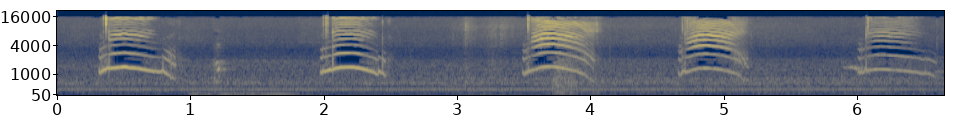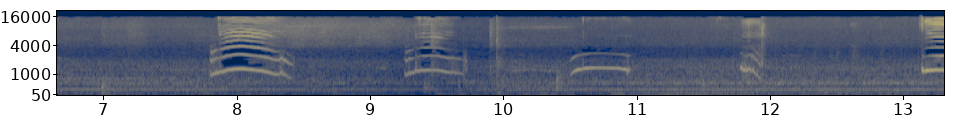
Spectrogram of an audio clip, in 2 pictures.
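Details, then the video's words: Young Siamese and Oriental kittens, eleven days old, crying in a string of thin arched mews, some louder and some fainter, roughly every one to two seconds, with occasional soft rustling and a background hum. "Siamese & Oriental Kittens - 11 Days Old"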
